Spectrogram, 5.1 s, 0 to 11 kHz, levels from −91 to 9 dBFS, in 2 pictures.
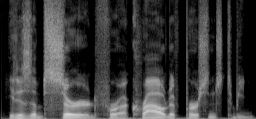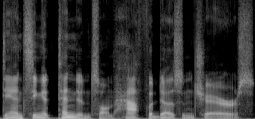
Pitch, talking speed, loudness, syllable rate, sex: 85 Hz, 200 wpm, -21 LUFS, 4.9 syllables/s, male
